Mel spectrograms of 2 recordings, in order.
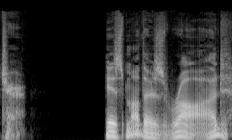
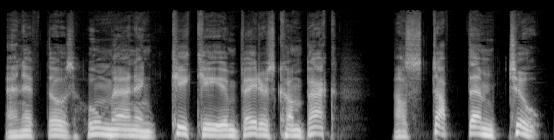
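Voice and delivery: put-on resolute young son; 7 semitones higher, 5 dB louder than usual. Young son vowing to defend home, resolute. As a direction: vow it like a small brave hero.

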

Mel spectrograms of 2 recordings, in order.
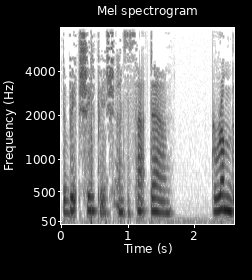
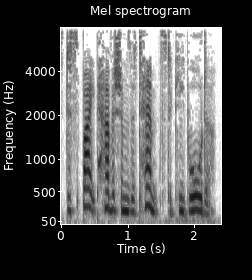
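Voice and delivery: usual speaking voice

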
